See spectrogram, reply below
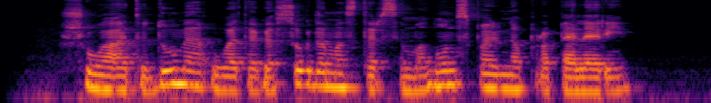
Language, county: Lithuanian, Klaipėda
